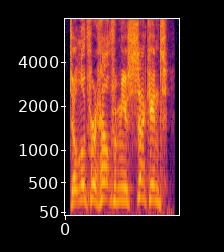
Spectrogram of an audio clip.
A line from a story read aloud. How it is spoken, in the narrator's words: Diana Grimm yelled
